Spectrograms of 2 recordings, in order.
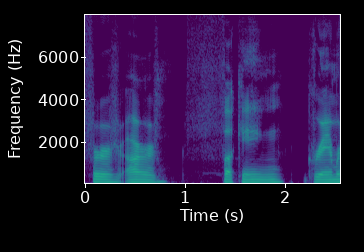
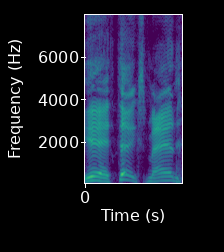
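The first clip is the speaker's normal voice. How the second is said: fake vague European accent, pitched up, tossed off; 7 semitones higher, 4 dB louder than usual. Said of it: "in a fake European accent".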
